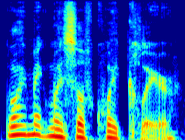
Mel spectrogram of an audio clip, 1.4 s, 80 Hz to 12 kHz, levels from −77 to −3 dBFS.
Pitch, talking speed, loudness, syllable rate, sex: 170 Hz, 260 wpm, -17 LUFS, 6.4 syllables/s, male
